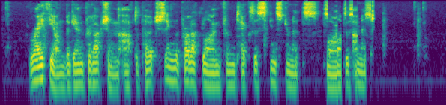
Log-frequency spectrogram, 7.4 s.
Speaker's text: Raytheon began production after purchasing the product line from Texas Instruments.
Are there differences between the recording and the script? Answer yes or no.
yes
